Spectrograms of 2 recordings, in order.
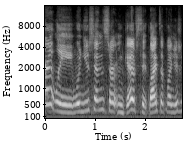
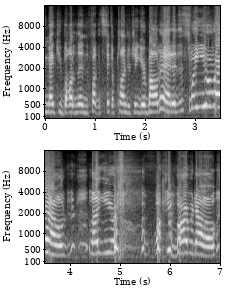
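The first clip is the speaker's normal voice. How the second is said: usual speaking voice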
